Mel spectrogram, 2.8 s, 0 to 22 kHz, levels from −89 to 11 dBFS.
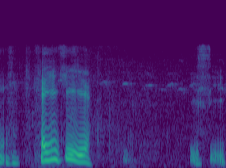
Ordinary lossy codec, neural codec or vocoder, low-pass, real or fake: none; none; 7.2 kHz; real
